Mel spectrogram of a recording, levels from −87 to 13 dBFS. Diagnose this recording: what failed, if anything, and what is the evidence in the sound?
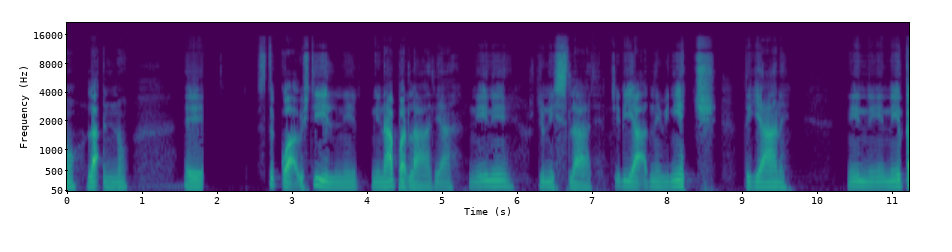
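The codec stage failed: throughout the speech the voice sounds rough and grainy, with noise filling the gaps between harmonics and a thin, synthetic top band. This is likely low-delay AAC compression, with short frames resolving pitch poorly and heavy damage that fits a bitrate near 24 kbps.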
